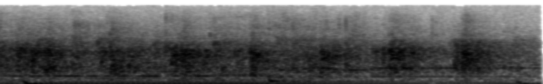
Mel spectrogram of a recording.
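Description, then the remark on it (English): An audience at a morning service claps their hands in sustained, dense applause as praise to the Lord, many overlapping claps forming a steady roar with a low hum underneath, and no voices standing out. “If you believe that this morning, give the Lord a hand clap of praise and appreciation.”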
